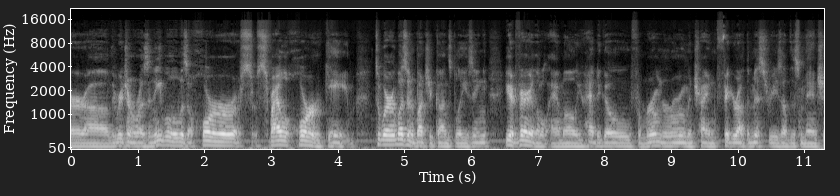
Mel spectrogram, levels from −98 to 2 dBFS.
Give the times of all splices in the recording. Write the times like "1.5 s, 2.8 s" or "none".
none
